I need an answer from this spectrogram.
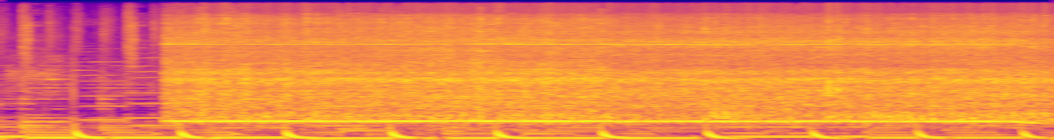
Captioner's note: mixer humming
